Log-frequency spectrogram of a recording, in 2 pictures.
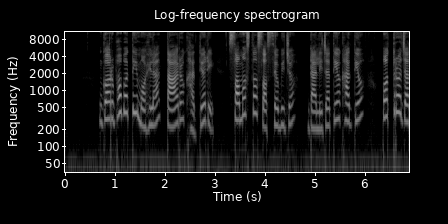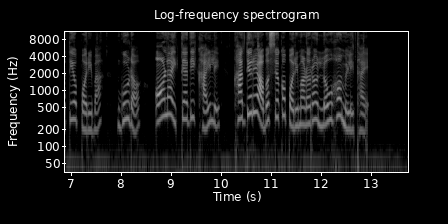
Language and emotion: Odia, neutral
